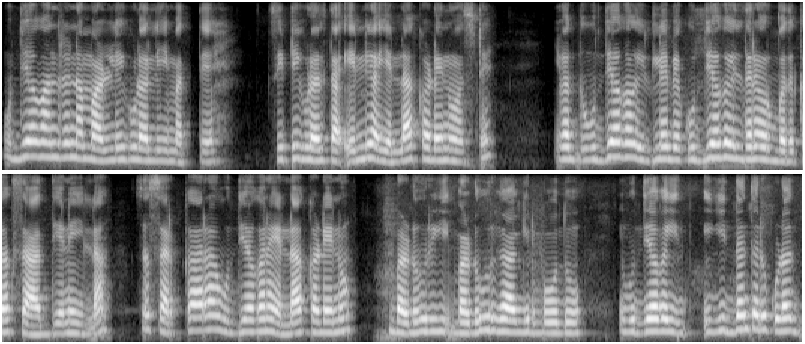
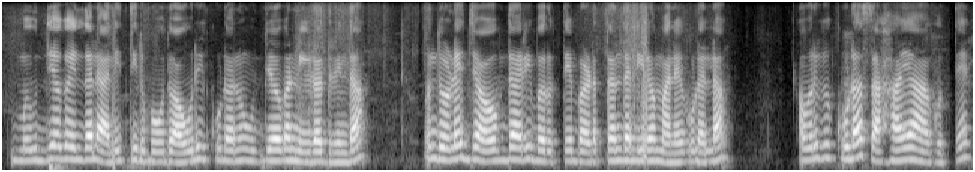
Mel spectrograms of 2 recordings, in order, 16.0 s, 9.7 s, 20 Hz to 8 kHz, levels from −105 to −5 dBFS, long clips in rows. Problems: background conversations at intervals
